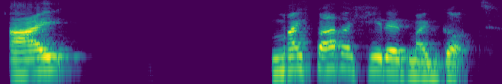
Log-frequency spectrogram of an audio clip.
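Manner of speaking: ordinary delivery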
